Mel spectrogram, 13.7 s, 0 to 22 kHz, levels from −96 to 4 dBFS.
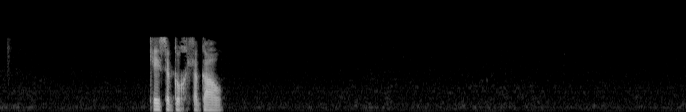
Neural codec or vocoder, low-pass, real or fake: none; 5.4 kHz; real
